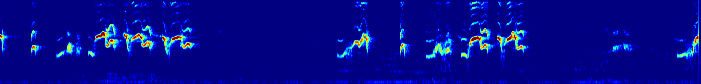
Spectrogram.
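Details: Singing pet cockatiel delivers fast runs of chirpy, warbled whistles in two bursts of about a second each, separated by a short pause. A low hum sits in the background.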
